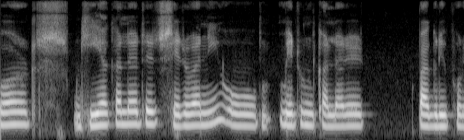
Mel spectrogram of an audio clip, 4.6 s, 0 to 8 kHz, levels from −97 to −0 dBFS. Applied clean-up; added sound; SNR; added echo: none; none; none; none.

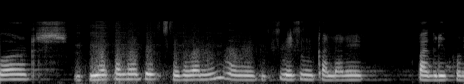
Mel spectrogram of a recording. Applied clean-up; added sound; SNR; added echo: neural separator model SepFormer DNS4.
